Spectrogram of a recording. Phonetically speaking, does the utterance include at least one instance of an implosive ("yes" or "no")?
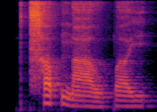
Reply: no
